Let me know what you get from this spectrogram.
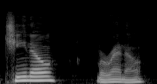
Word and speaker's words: Chino Moreno: I have a very special guest here today in my kitchen, Mr. Chino Moreno.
